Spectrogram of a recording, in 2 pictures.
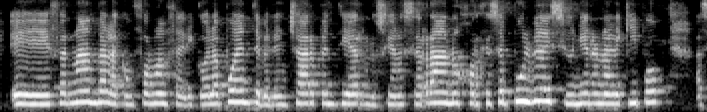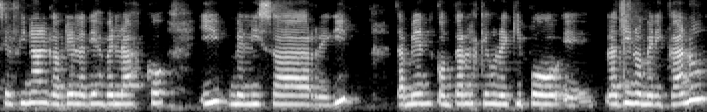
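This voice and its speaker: A woman from Argentina, giving an online conference talk as an artist and researcher, pausing often with fillers and restarts. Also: a little high. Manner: hesitant, many fillers and restarts. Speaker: guest speaker, artist and researcher. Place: home in Brazil.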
